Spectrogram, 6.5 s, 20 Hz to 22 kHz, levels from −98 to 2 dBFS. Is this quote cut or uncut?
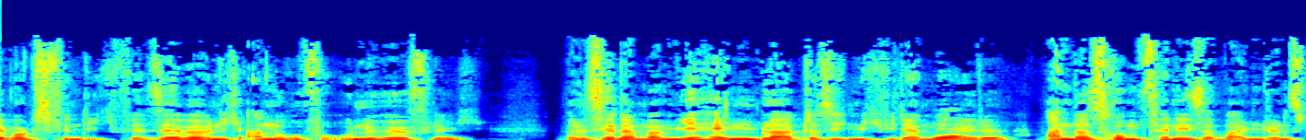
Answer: cut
